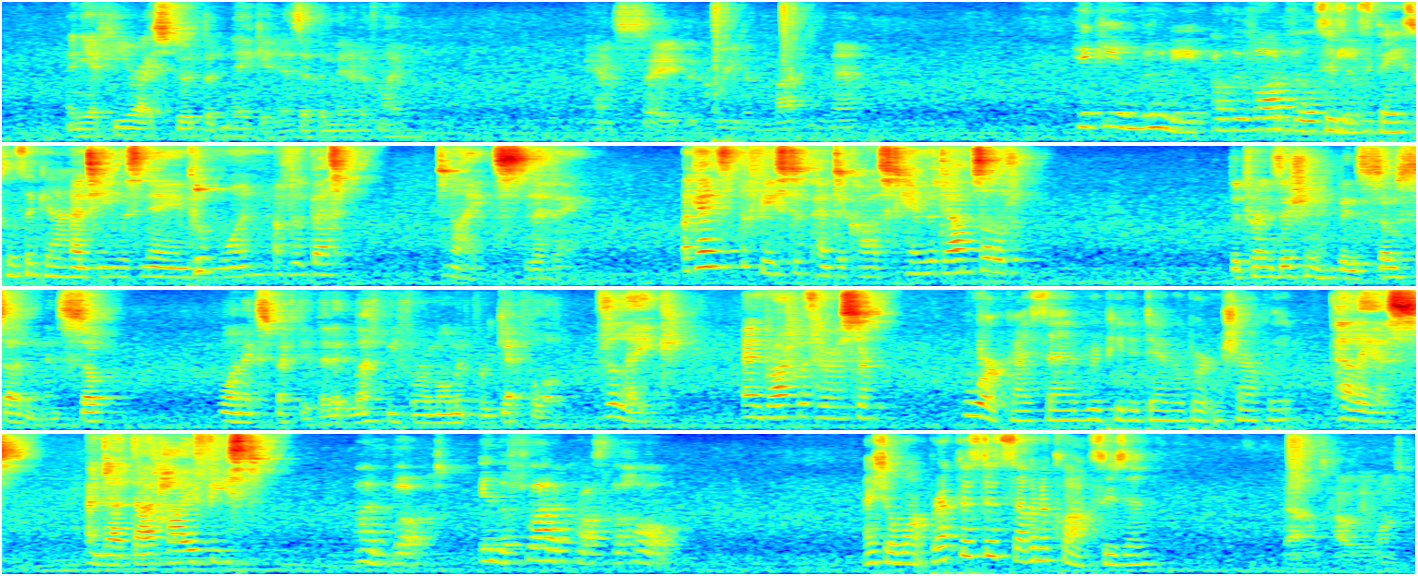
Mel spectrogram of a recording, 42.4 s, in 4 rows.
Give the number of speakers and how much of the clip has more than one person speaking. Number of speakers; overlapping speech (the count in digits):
5, about 5%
